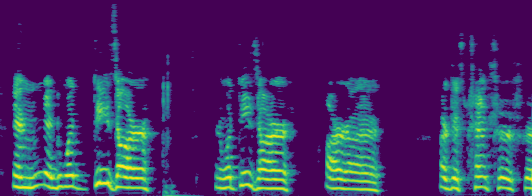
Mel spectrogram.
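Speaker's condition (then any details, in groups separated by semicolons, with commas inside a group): Mobius syndrome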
